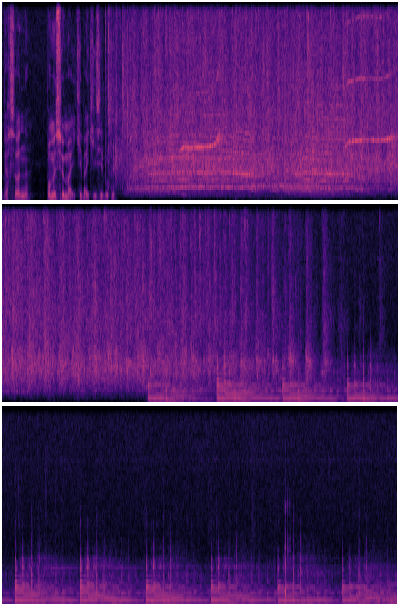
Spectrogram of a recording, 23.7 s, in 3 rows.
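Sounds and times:
speech: 0.0s - 2.6s, 10.8s - 11.4s
huge stadium crowd applause: 2.1s - 14.8s
stadium crowd whooping cheers: 2.4s - 8.9s
steady music: 10.8s - 23.7s.

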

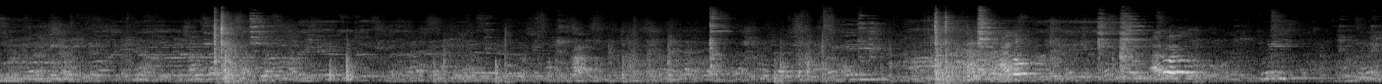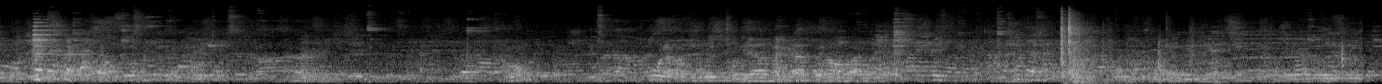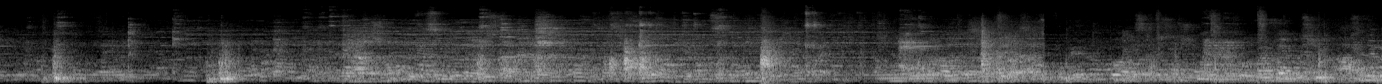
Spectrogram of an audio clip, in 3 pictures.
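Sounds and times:
dishes and glasses clinking: 0.0s - 16.6s, 22.6s - 38.1s
murmur of overlapping voices at Chez Raoul bistro in Nîmes: 0.0s - 41.4s.

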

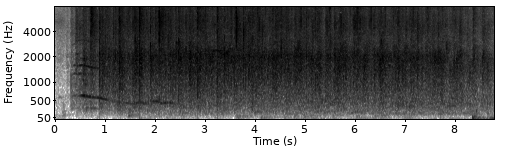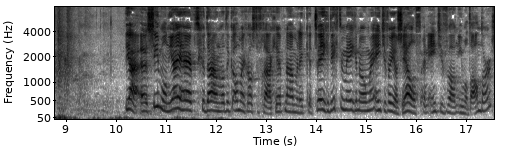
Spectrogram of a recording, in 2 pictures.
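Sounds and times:
audience applause: 0.3s - 9.4s
speech: 10.2s - 17.5s.

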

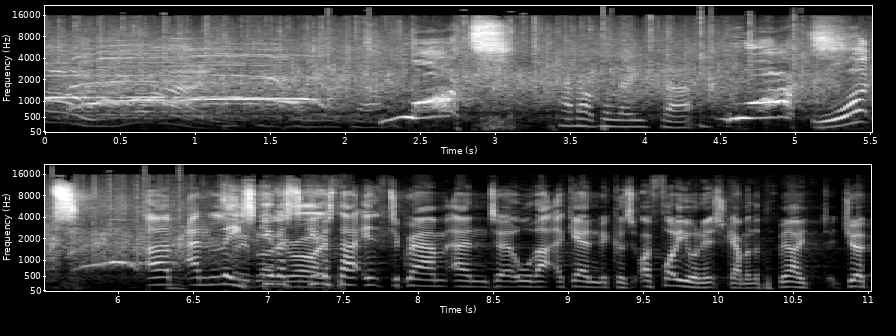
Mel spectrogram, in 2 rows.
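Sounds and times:
audience applause: 0.0s - 7.7s
speech: 2.8s - 11.0s.

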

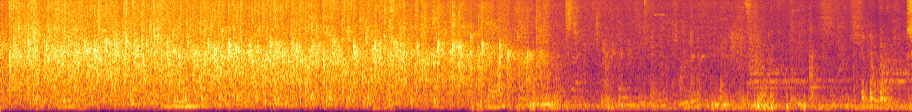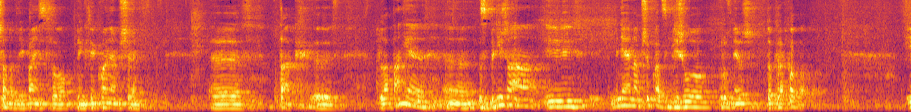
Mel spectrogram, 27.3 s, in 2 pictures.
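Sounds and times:
audience applause: 0.0s - 8.5s
room noise: 0.0s - 27.3s
speech: 14.2s - 16.0s, 16.8s - 18.8s, 19.4s - 25.9s.

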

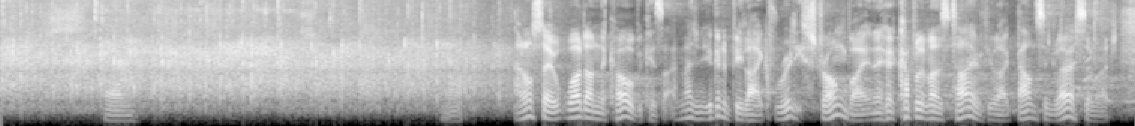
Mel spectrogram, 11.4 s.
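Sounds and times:
applause: 0.0s - 5.6s, 10.4s - 11.3s
speech: 1.0s - 1.5s, 5.2s - 11.3s.

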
